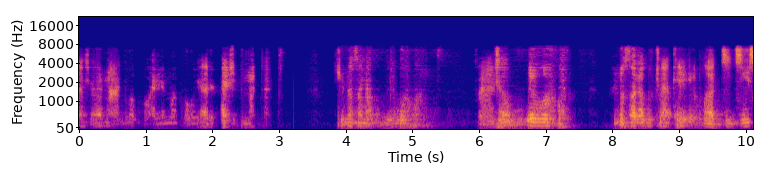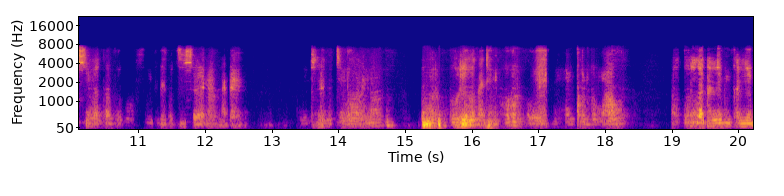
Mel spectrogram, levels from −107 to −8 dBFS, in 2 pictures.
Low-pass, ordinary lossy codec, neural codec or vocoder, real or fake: 7.2 kHz; Opus, 24 kbps; codec, 44.1 kHz, 1.7 kbps, Pupu-Codec; fake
